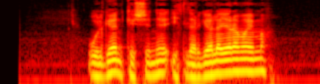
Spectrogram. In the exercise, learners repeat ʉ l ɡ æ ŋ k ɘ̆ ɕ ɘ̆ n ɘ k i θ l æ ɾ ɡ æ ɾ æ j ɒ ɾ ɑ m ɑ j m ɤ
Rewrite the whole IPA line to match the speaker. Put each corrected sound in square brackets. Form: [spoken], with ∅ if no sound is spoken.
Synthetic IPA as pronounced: ʉ l ɡ æ ŋ k ɘ̆ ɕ ɘ̆ n ɘ [ʔ] i θ l æ ɾ ɡ æ [l] æ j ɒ ɾ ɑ m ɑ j m ɤ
